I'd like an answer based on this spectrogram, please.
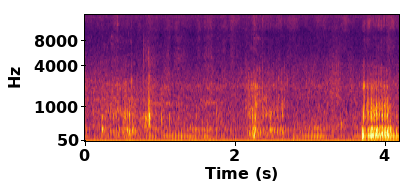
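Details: British Shorthair cat, born 18 August 2010, recorded 16 November 2017 at 16:33; low, steady rumbling purr with soft pulsing throughout, a brief louder rustle near the end.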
